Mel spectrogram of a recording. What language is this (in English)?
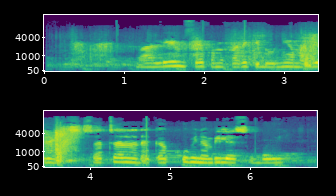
Swahili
